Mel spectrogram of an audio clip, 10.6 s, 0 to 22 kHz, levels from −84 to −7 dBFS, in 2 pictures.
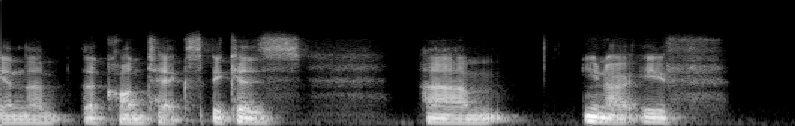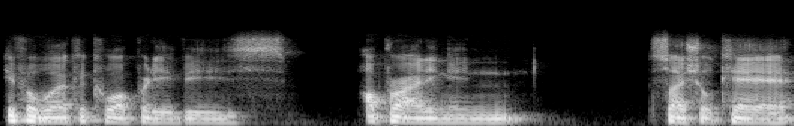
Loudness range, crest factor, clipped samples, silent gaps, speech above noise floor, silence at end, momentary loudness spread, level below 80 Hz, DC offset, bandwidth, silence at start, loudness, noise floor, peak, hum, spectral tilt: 4 LU; 18 dB; under 0.1%; none; 53 dB; 0 s; 13 LU; -40 dBFS; under 0.1%; 8.2 kHz; 0 s; -19 LUFS; -71 dBFS; 0 dBFS; none; -6 dB/octave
